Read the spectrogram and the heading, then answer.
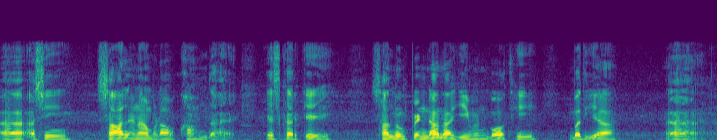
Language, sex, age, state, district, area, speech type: Punjabi, male, 45-60, Punjab, Jalandhar, urban, spontaneous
